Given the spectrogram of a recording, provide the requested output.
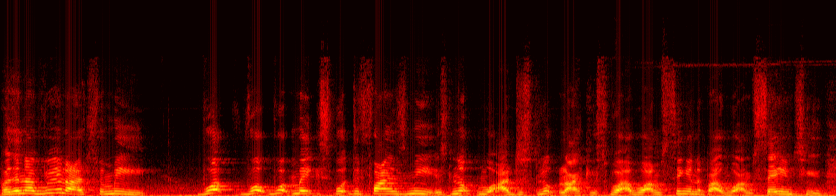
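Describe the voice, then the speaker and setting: A woman with a high pitch speaks at a very fast pace, her pitch swinging very widely, over noticeable background noise. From Germany. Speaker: singer. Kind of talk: casual chat. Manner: animated.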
